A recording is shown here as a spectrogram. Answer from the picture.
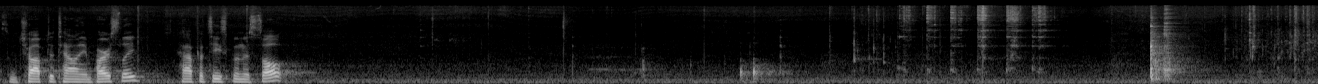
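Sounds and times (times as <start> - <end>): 
speech: 0.1 - 3.0
whisk clinking while whisking eggs with Parmesan and parsley: 8.6 - 10.6.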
